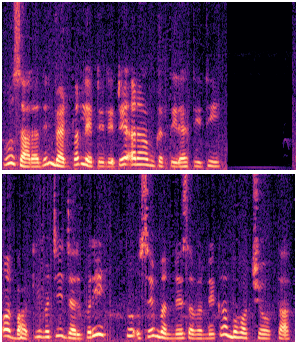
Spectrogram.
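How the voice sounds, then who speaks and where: Female children's storyteller, high register, very measured pace, noisy recording. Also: animated, darkish tone. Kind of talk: scripted children's story narration.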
